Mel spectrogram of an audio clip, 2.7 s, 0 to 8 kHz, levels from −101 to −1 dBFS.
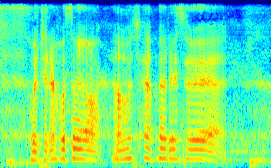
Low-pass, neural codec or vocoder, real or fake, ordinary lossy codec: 7.2 kHz; codec, 24 kHz, 0.9 kbps, WavTokenizer, small release; fake; none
